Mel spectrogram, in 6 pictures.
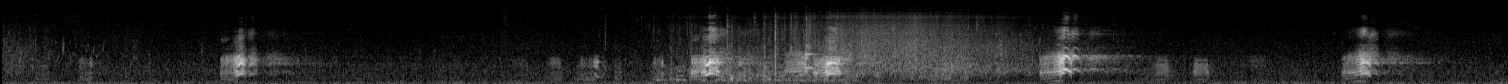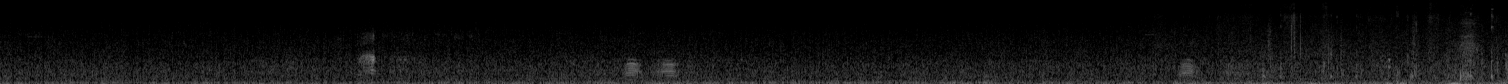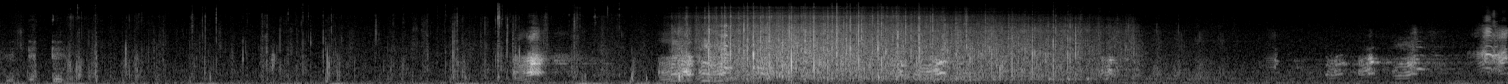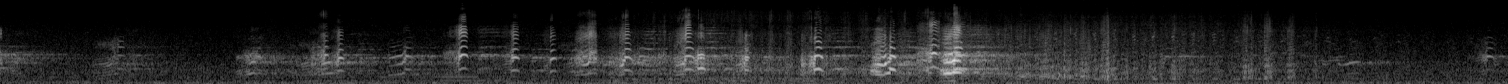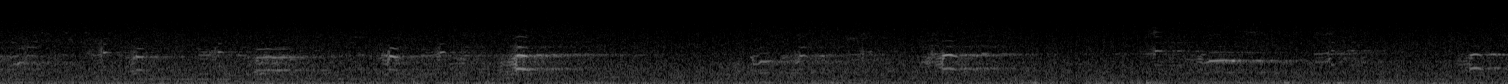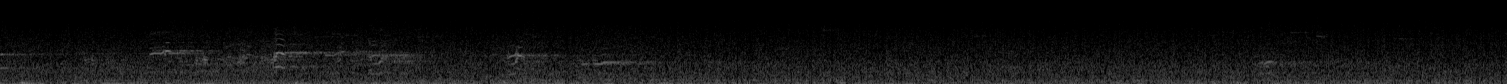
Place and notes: envole doie sauvage, chateau de dampiere
enregistré lors du tournage Louis XVI la fuite à varennes darnaud selignac france 2
Dampierre-en-Yvelines, France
